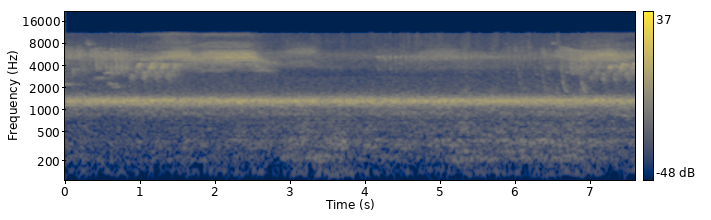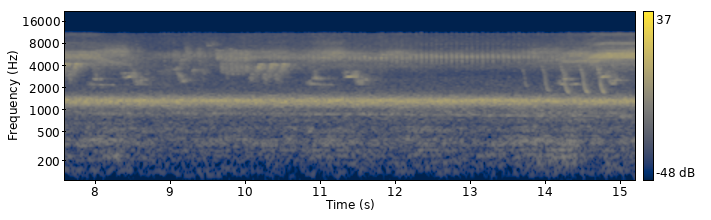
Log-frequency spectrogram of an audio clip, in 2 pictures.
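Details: Loud 2017 periodical cicada brood in Reston, Virginia, holding one constant high drone throughout, overlaid by repeated bright chirping phrases from birds.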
